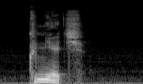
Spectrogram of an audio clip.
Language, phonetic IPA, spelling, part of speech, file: Polish, [kmʲjɛ̇t͡ɕ], kmieć, noun, Pl-kmieć.ogg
